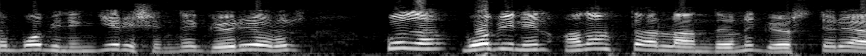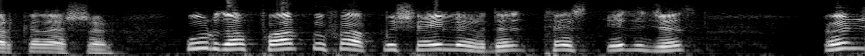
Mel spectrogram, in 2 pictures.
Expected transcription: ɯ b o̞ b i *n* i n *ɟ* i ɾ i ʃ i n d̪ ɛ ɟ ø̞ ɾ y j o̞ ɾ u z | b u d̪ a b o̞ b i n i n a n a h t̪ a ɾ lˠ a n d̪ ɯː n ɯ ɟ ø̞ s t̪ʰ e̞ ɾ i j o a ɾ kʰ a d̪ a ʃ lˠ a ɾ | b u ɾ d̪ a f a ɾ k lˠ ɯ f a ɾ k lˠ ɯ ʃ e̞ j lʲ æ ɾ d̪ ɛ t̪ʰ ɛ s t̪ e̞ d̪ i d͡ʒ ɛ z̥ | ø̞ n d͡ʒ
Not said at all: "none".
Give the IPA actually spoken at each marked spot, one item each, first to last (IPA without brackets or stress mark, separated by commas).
n, ɟ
